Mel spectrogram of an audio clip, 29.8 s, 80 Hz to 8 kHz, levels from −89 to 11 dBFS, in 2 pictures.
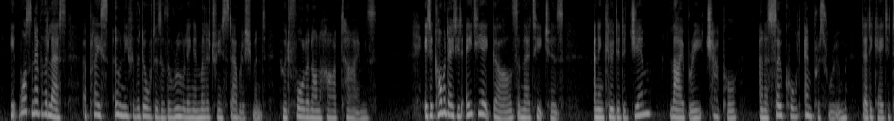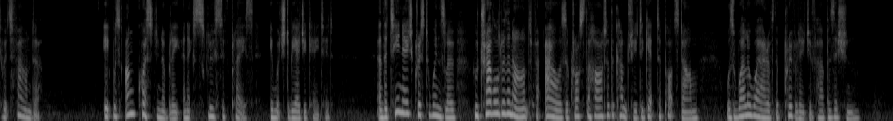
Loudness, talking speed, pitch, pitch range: -40 LUFS, 175 wpm, 185 Hz, 170-220 Hz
